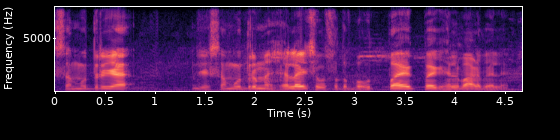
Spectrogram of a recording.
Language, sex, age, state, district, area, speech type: Maithili, male, 45-60, Bihar, Araria, urban, spontaneous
